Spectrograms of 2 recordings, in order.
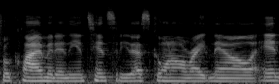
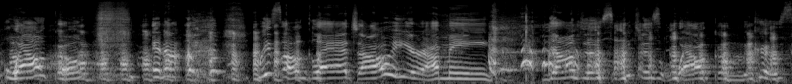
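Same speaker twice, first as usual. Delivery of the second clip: higher, choked-up mock welcome; Brandis; 6 semitones higher, slower than usual. Co-host teasing her friend while welcoming listeners, mock-tearful. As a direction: play an overcome host, hammed up. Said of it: "let me just do my Brandis".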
